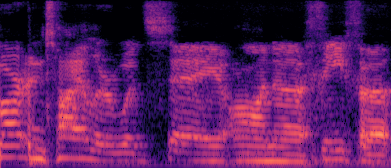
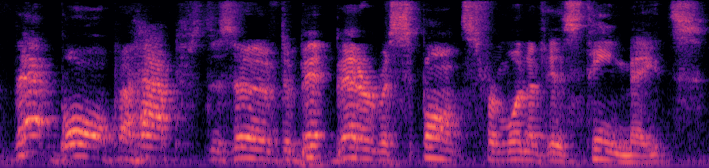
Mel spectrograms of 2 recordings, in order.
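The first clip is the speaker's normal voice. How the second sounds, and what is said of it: Poor imitation of a commentator's voice. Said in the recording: “That was a terrible accent”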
